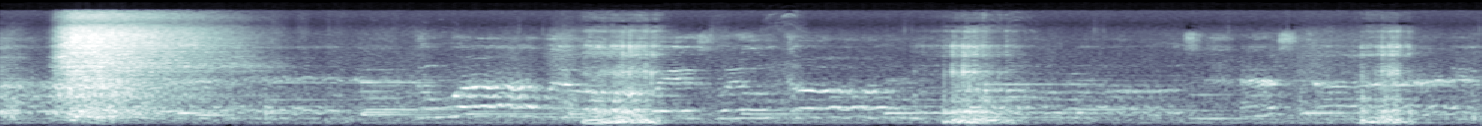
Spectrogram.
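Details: Man snoring very loudly while being filmed: rough, rasping snore bursts about every two and a half seconds over background music, with a loud hissing breath at the start.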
